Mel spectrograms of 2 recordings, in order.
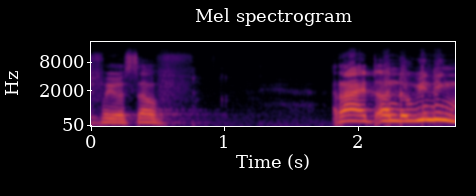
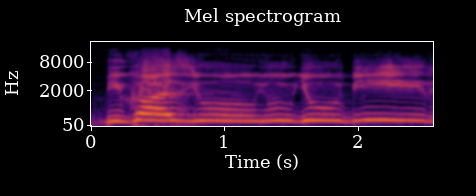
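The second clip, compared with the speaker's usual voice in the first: very slow, higher and louder; drawn-out hesitation; 5 semitones higher, 5 dB louder, much slower than usual. Real, not acted. Presenter stalling before a cheeky point, slow and higher. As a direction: stretch it out searching for words.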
